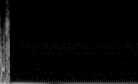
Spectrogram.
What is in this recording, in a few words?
sid MOS6581R2; Blap N Bash Revisited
